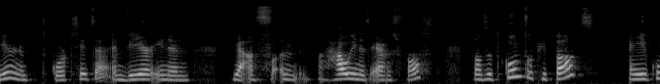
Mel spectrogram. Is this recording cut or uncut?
cut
